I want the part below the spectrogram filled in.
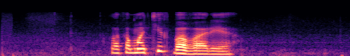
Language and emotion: Russian, neutral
